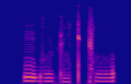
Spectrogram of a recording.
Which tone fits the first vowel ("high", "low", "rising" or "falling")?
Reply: high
